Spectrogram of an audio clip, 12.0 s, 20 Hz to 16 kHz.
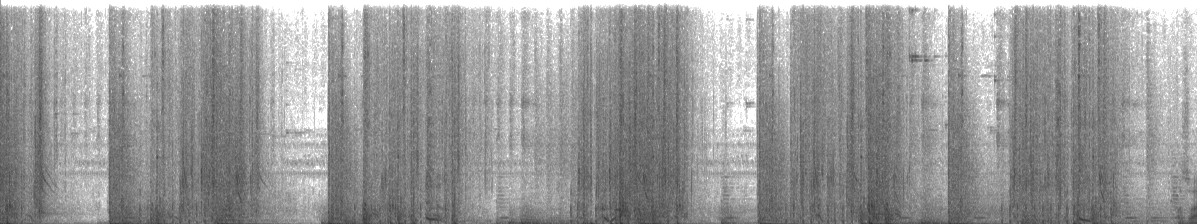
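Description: Mark 1 turret firing in the Fallout game Tale of Two Wastelands: loud, dense bursts of rapid gunfire that run almost continuously, with brief lulls between volleys.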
